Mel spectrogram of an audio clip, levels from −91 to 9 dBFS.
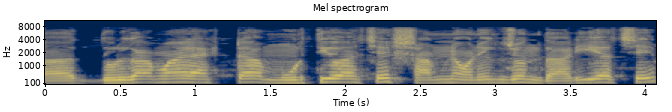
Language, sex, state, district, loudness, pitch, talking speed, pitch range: Bengali, male, West Bengal, Paschim Medinipur, -13 LUFS, 155 Hz, 145 wpm, 135-165 Hz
